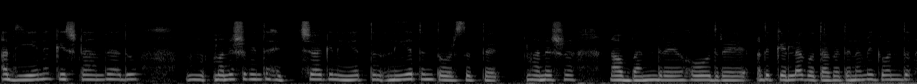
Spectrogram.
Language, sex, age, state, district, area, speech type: Kannada, female, 18-30, Karnataka, Shimoga, rural, spontaneous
